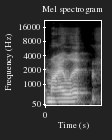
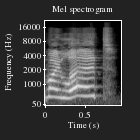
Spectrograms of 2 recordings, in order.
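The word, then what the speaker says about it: Mylett: Dr Daniel aan um Ed melet no not Ed myet it's like the greatest hits of personal development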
